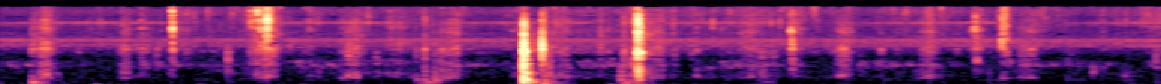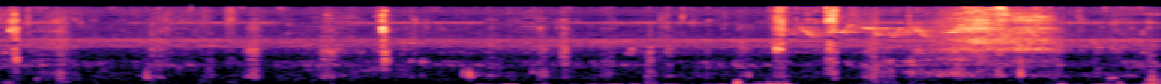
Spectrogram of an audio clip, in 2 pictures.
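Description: Close-miked chewing and lip smacking of a man eating rice and pork with his hands, a run of short wet clicks and smacks with two louder ones about two and a half and three seconds in, and a brief breathy rush near the end.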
